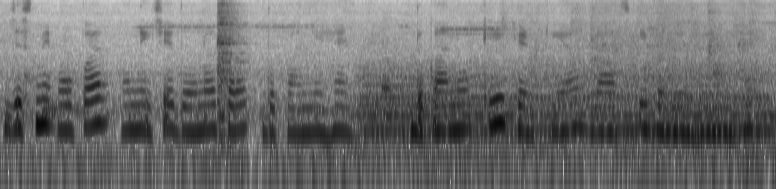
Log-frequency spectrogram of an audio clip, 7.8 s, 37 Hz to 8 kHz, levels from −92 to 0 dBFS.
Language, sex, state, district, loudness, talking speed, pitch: Hindi, female, Chhattisgarh, Raipur, -17 LUFS, 125 wpm, 185 Hz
